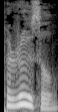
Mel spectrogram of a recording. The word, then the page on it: perusal: anglais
